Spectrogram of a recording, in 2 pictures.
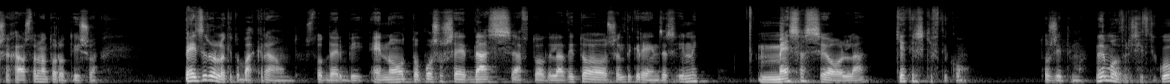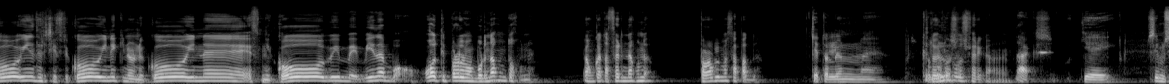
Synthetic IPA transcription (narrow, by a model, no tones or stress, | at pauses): se̞xɐso̥θelonɐt̪o̞ɾo̞t̪iso̞ | pe̞ziɾo̞loce̞t̪o̞bɐkɾɐund̪̥st̪o̞d̪eɾbieno̞t̪o̞po̞so̞seːnd̪ɐsi̥se̞ɐft̪o̞ðilɐðit̪o̞selt̪iɡɾejnd͡ʒeɾsine̞ | me̞sɐse̞o̞lɐ | ceθɾisce̞ft̪iko̞ | t̪o̞zit̪imɐðemoðeθɾisce̥ft̪i̥ko̞ineθɾisce̞ft̪iko̞ine̞cino̞niko̞ine̞̰ːθniko̞iineot̪ipɾovlimɐboɾunɐxunt̪o̞xune | exuŋɡɐt̪ɐfe̞ɾninɐexune̞ | pɾo̞vlimɐst̪ɐpɐnd̪ɐ | cet̪o̞linune | et̪inuosfeɾikɐ̰n̰d̪ɐksi̥ocei | sim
